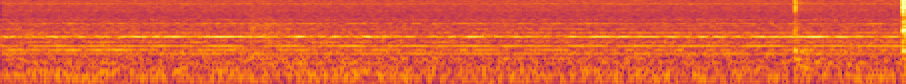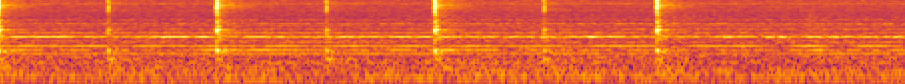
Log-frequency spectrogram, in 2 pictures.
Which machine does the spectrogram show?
valve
